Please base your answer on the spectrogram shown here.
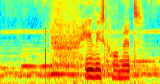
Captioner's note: sighs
